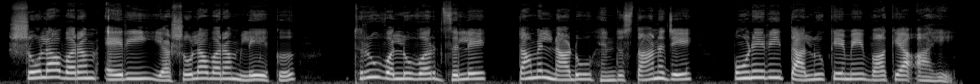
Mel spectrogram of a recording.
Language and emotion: Sindhi, neutral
